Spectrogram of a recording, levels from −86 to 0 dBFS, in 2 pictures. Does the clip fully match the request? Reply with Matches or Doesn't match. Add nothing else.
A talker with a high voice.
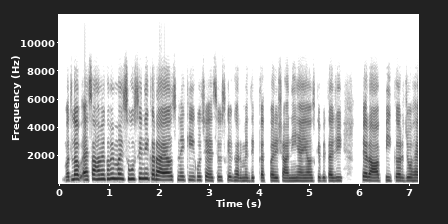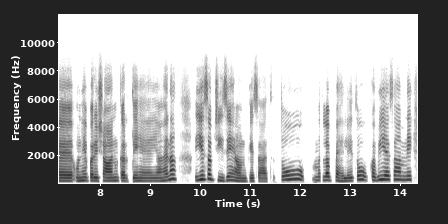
Matches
